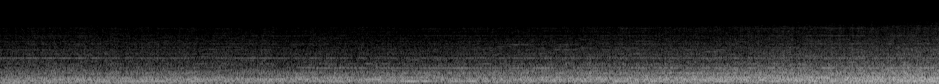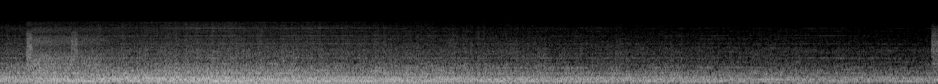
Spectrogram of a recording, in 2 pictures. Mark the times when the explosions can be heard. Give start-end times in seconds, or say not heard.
9.7-10.6.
